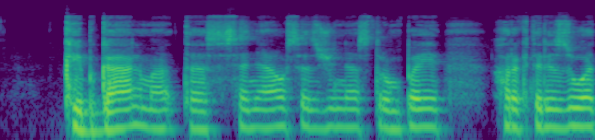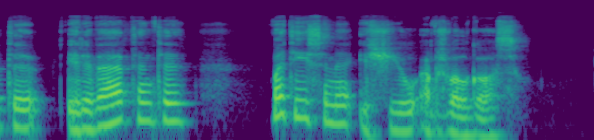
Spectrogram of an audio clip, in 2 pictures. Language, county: Lithuanian, Kaunas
